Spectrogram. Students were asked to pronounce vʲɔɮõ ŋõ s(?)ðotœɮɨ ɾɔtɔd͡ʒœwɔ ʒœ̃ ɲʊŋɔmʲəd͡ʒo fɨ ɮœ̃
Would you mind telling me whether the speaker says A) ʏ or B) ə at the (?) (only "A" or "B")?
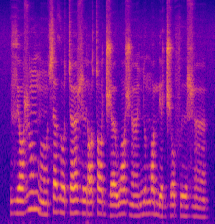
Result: B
